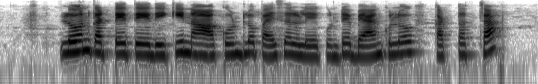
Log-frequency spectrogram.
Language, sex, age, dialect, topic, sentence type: Telugu, male, 18-24, Telangana, banking, question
